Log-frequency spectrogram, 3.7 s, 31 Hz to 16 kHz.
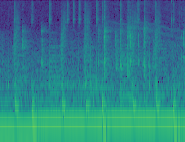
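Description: Rapid clicking keystrokes on a wireless keyboard paired with an iQOO 7 phone, a close, quiet, irregular patter of taps over a low steady hum.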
